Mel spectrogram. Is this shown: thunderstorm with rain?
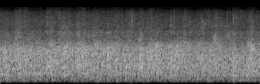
no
